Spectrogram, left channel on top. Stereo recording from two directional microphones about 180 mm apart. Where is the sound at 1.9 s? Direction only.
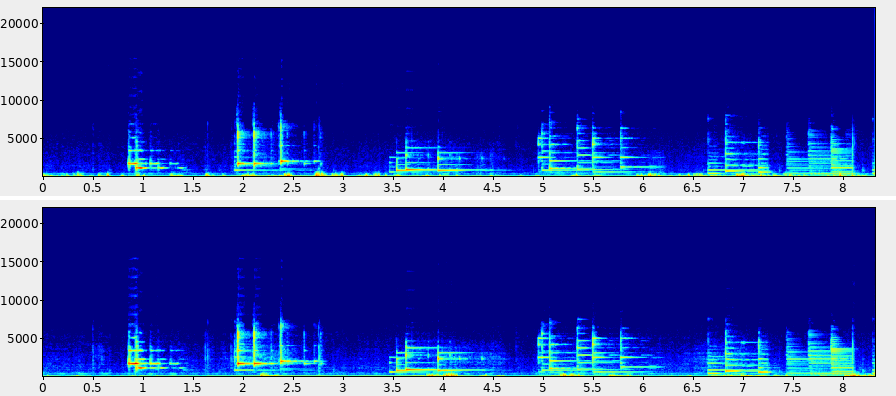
40° left (ahead or behind).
